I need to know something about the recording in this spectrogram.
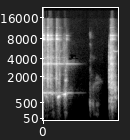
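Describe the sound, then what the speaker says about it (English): Small hand bell rung twice in quick succession, bright metallic strikes with a short ringing decay, then a brief pause before another quick ring close by; no talking. "What is wrong with my little bell?"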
